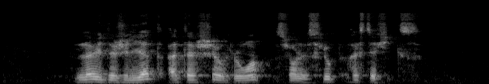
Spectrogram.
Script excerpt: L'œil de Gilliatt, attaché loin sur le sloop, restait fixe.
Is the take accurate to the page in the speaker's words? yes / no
no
